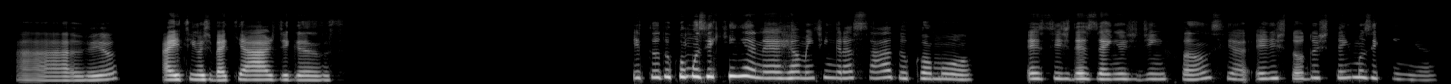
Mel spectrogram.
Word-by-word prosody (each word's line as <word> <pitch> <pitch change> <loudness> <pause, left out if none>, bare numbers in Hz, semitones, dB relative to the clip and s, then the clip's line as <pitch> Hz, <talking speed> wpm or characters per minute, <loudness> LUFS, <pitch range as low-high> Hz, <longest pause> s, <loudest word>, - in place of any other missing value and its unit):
Ah, 105 - -7 0.2
viu. 215 +7 -1 0.4
Aí 215 +1 +6
tinha 220 0 -1
os 215 0 +5
Backyardigans. 205 -1 0 2.9
E 305 - -1
tudo 325 +3 +3
com 350 0 +6
musiquinha, 365 +1 +7
né, 290 -1 0
realmente 290 +2 -2
engraçado 300 0 -5
como 255 -5 -3 0.5
esses 260 0 -2
desenhos 245 -1 0
de 235 +4 -9
infância, 245 +1 -7
eles 275 +2 -3
todos 290 +2 -5
têm 305 +1 -5
musiquinha. 245 -10 -6
260 Hz, 90 wpm, -23 LUFS, 215-295 Hz, 2.9 s, musiquinha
